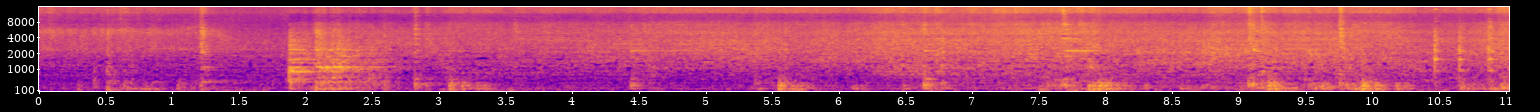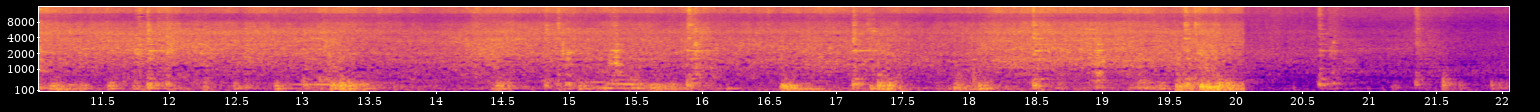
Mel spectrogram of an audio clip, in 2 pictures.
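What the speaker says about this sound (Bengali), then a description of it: "তো এখানে আমার মোটামুটি মাংস কষানো কমপ্লিট, অনেকক্ষণ ধরে কষিয়েছি" Meat sautéing with spices and fried potatoes in a wok, a steady sizzling hiss with frequent clattering stirs and scrapes of a spatula, close by and sustained.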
